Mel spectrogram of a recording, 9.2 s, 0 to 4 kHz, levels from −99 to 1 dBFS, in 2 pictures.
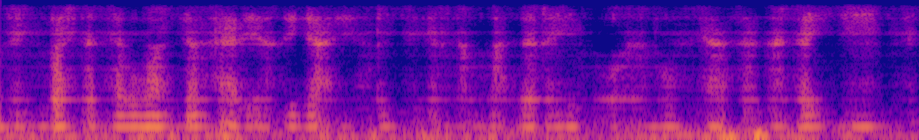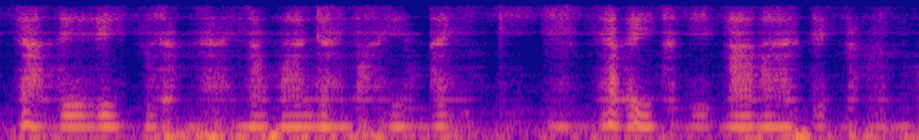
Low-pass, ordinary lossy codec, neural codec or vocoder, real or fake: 3.6 kHz; none; codec, 24 kHz, 1 kbps, SNAC; fake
